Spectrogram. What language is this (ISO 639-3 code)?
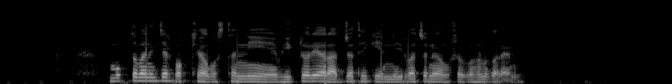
ben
